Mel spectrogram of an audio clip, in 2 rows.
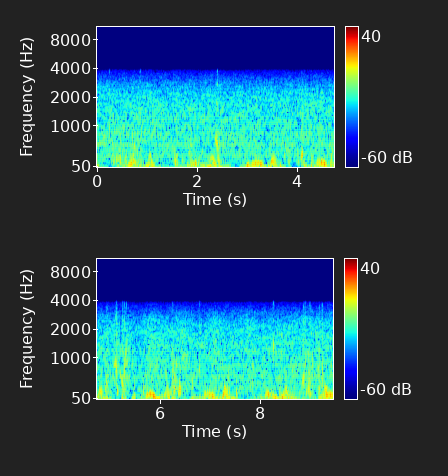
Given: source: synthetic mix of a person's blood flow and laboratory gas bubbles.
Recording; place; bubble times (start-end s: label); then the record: Doppler ultrasound of blood flow; precordium
0.21-0.92 s: bubbles
1.51-1.95 s: bubbles
2.24-2.49 s: bubbles
3.21-3.30 s: bubbles
3.72-3.89 s: bubbles
4.00-4.35 s: bubbles
4.62-4.77 s: bubbles
4.88-5.72 s: bubbles
6.12-6.55 s: bubbles
6.62-6.67 s: bubbles
6.77-6.83 s: bubbles
7.29-7.42 s: bubbles
7.50-7.58 s: bubbles
7.79-7.83 s: bubbles
8.24-8.31 s: bubbles
8.82-9.44 s: bubbles
From the record:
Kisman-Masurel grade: 242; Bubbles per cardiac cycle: several, 3 to 8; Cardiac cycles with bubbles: 100%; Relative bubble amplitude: moderate (0.250 to 0.450); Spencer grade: 3 (all of the cardiac periods contain showers or single bubble signals, but not dominating or overriding the cardiac motion signals); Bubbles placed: only in the low amplitude regions of the cardiac cycle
